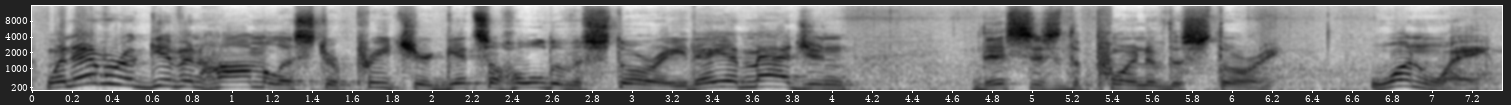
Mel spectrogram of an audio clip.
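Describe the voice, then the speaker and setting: A man's voice: high-pitched, very animated, normal speed, fairly bright tone, a little hiss or hum, low-quality recording. A man lecturing on scripture in an emphatic, conversational way, with rhetorical questions and folksy asides. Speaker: presenter and Bible teacher. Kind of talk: animated lecture on scripture scholarship.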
